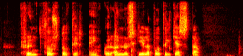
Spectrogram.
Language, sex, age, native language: Icelandic, male, 40-49, Icelandic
